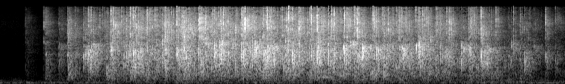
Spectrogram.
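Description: Audience applauding: a dense patter of many hands clapping that starts about half a second in, holds, and dies away near the end.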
